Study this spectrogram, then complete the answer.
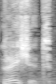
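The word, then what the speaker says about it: רֵאשִׁית: Gênesis vem de uma palavra hebraica, que é pronunciada Reshit, e significa simplesmente início.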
